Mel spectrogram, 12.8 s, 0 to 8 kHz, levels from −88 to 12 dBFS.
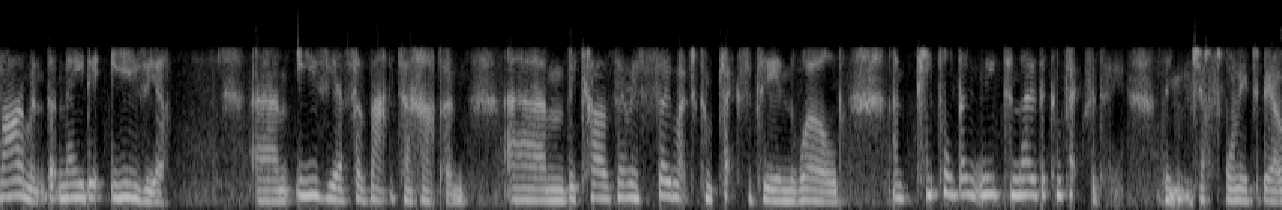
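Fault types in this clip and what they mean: Gain pumping, throughout: the gain swings by roughly 15 dB, pulling down on each loud syllable and squashing loud and soft parts closer in level, likely from excessive gain feeding a fast limiter.
AMR narrowband mobile codec, throughout: nothing passes above 4 kHz, and the speech is plainly buzzy and synthetic, which fits a low 7.4 kbps mode.
Lost AMR speech frames, at 1.58, 4.30, 7.12 and 11.0–11.3 s: the decoder repeats stale settings at falling gain, giving dips and warbles, scattered after "need to know the".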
